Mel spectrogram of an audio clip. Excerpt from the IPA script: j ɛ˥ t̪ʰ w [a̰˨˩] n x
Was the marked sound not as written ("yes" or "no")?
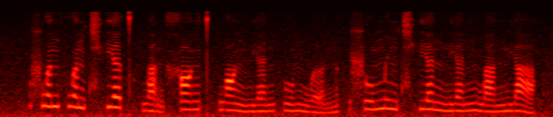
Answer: no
